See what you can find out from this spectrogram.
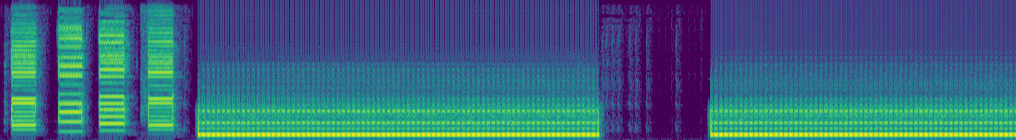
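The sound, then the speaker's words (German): A phone call is being placed: four quick dialing beeps come first, then a loud, steady ringback tone that holds for about two seconds, pauses briefly and starts again. “Dann lass uns die doch mal anrufen. Die Daniela, ist doch eine das ist eine tolle Idee. Na, da rufe ich gleich mal an.”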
